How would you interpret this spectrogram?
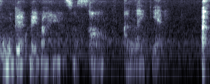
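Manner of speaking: pleased private whisper about soft hands; whispered aside. Real, not acted. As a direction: drop to a whisper as if only to yourself. Private aside about the hand lotion.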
